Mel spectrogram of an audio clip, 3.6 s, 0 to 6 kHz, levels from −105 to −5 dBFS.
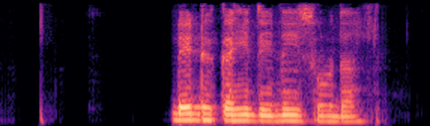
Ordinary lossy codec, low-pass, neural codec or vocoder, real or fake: AAC, 48 kbps; 5.4 kHz; none; real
